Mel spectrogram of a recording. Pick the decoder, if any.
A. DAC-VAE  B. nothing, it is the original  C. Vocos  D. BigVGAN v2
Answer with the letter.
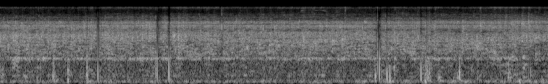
B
